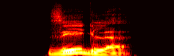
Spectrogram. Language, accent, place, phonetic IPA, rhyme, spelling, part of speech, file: German, Germany, Berlin, [ˈzeːɡlə], -eːɡlə, segle, verb, De-segle.ogg
- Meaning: inflection of segeln: 1. first-person singular present 2. singular imperative 3. first/third-person singular subjunctive I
